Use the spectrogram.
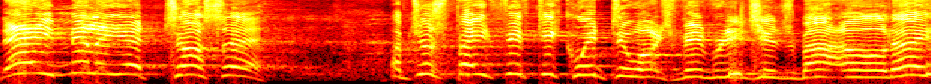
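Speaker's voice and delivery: high, loud jeer from the back rows; drunk fan's shout. Retold or imitated. Spider-Man fan yelling at the bowler, loud jeering shout. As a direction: bellow it across the stand. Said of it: "stood up thirty rows back and shouted".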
